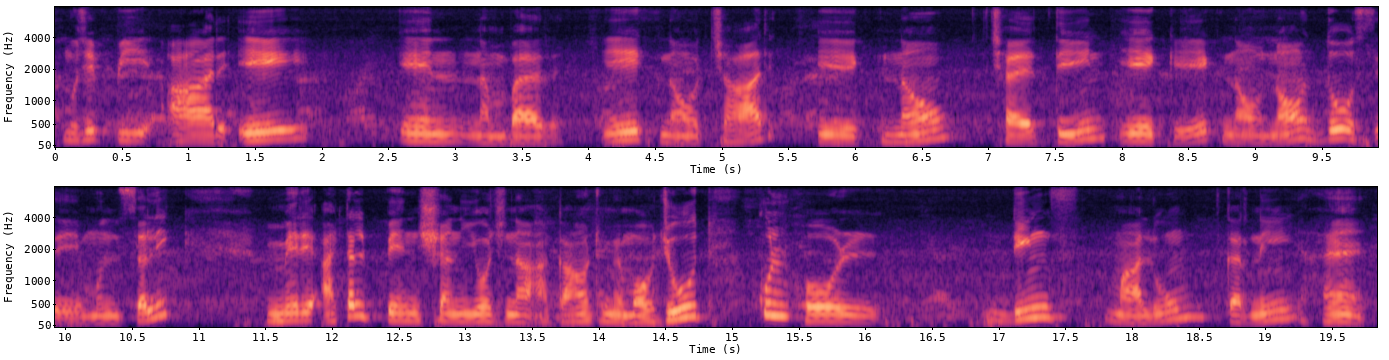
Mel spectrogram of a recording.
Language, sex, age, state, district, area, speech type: Urdu, male, 18-30, Delhi, North West Delhi, urban, read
